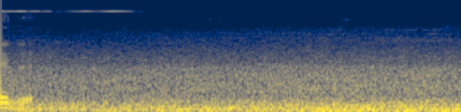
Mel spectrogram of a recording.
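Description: Steady low rumble of street traffic in the background.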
